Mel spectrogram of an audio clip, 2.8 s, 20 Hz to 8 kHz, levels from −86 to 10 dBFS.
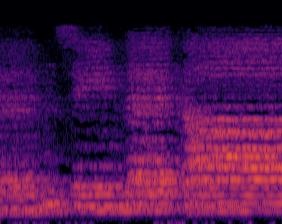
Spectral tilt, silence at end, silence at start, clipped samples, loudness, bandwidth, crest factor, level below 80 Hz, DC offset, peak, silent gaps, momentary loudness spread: -3 dB/octave; 0 s; 0 s; under 0.1%; -32 LUFS; 5.8 kHz; 16 dB; -72 dBFS; under 0.1%; -16 dBFS; none; 9 LU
